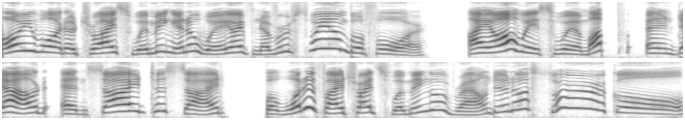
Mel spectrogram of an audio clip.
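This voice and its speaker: This is a put-on character voice that sounds female. Its pitch is high. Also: fairly slow pace. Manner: excited, proud.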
